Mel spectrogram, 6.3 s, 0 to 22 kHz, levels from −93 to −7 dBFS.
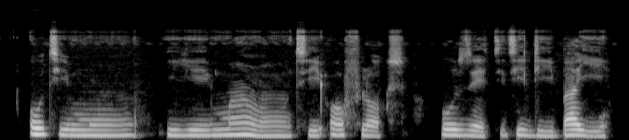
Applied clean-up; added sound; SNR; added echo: none; none; none; none.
